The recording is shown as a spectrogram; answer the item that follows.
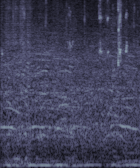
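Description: Basketball being dribbled on a hardwood arena court, over a steady low rumble of arena noise.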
